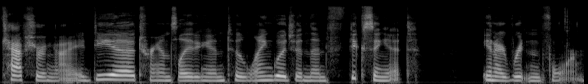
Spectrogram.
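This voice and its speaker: A woman with a Midwestern US accent speaks at a medium pitch and a moderate pace. The recording is very clean, with a silent background. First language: not English. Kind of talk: casual chat. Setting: live stream.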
